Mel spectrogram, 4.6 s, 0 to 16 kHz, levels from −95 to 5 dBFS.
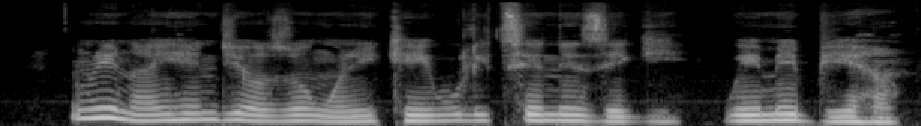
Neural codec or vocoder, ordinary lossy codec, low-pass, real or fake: none; none; 14.4 kHz; real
